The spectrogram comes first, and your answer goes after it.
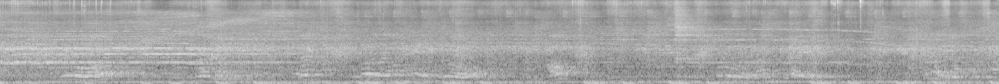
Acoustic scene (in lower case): crowded indoor space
